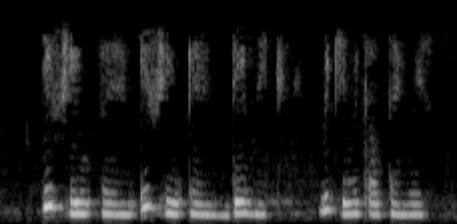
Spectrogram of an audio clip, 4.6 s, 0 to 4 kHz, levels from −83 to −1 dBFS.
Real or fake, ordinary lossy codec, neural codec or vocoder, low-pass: fake; MP3, 16 kbps; codec, 16 kHz, 4 kbps, FreqCodec, smaller model; 3.6 kHz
